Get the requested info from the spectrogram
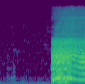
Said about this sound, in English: And I farted. That's just great. Nobody wants to listen to a fart. I'm pretty sure I could cut that out. No, leave it in. Leave it in.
